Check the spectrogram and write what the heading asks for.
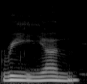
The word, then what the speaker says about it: Rian: But it sound like that when you read it. Rian.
